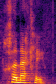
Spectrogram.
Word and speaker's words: Llanelli: Llanelli.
